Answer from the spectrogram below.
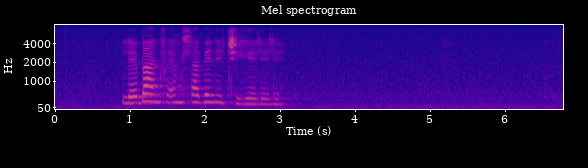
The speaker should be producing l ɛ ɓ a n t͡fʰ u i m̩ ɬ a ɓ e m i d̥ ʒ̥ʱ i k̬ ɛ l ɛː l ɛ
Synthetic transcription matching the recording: l ɛ ɓ a n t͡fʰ u e m̩ ɬ a ɓ e n i d̥ ʒ̥ʱ i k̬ ɛ l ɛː l ɛ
